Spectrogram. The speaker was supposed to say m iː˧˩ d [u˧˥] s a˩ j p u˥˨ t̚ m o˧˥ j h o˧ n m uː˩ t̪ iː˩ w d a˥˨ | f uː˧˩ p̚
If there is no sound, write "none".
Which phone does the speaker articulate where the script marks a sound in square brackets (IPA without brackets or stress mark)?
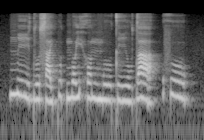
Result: u˩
